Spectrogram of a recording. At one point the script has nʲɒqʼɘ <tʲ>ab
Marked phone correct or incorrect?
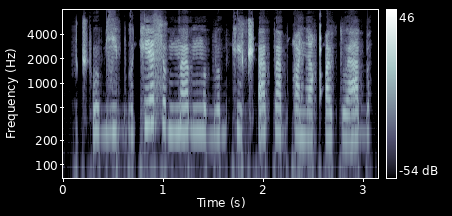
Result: incorrect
